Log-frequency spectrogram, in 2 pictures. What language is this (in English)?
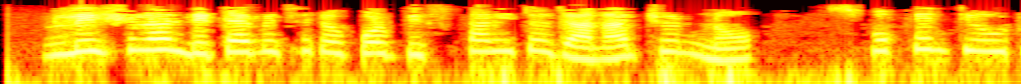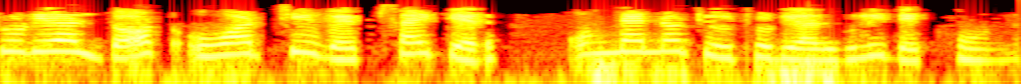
Bangla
